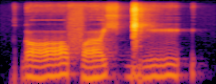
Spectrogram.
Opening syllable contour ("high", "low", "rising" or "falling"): rising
